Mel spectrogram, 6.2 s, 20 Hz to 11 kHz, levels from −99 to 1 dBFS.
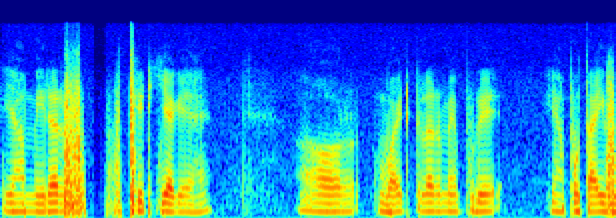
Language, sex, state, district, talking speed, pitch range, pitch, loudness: Hindi, male, Chhattisgarh, Rajnandgaon, 115 wpm, 120-130 Hz, 125 Hz, -22 LUFS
